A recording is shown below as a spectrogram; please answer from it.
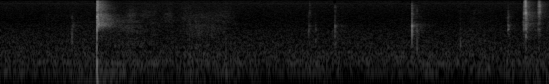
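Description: One sharp click a little under a second in, then a few faint clicks near the end: small ball bearings being pressed by hand onto the plastic differential parts of an RC crawler axle.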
